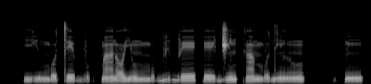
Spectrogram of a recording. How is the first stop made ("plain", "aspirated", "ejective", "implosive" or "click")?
plain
